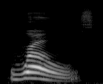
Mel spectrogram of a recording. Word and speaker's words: rose: consonant in e er i hear a long o and it sounds like a z to me right it sounds like a z rose vowel consonant e except remember that s can also make a z sound so then you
